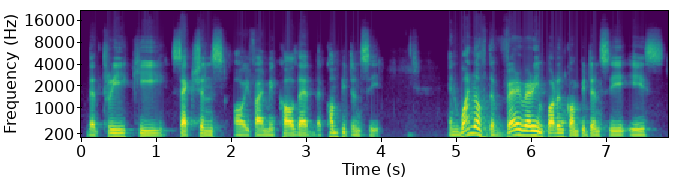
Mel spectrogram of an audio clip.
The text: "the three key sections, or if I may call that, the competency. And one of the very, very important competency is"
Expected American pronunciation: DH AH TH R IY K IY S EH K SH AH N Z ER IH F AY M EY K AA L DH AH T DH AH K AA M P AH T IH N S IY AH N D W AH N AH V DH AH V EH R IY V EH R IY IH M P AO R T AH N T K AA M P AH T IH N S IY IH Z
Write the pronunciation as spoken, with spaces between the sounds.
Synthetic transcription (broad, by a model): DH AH T R IY K IY S EH K SH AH N S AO IH F AY M EY K AA L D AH T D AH K AA M P AH T IH N S IY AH N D W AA N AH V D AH V EH R IY V EH R IY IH M P AO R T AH N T K AA M P AH T IH N S IY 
